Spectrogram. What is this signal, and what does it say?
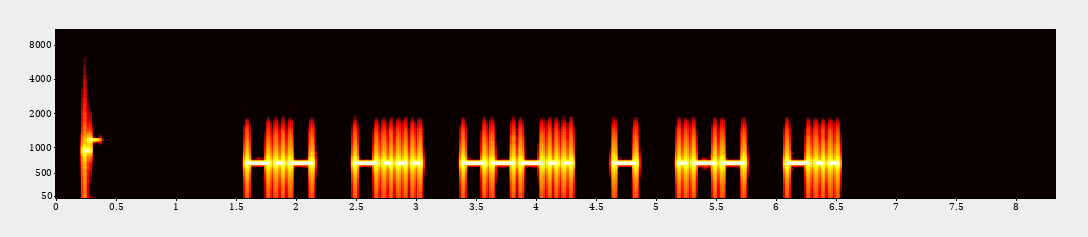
Morse code, heard as a keyed tone, about 20 wpm, spaced as for 15 wpm, 700 Hz. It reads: KB8TWD
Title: 219 Lesson 35g - Number 0 - Call Signs 20wpm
